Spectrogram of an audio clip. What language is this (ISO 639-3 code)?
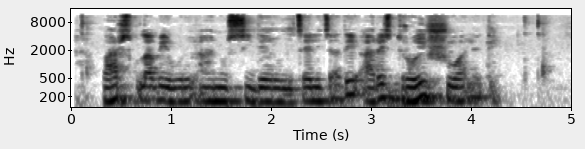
kat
